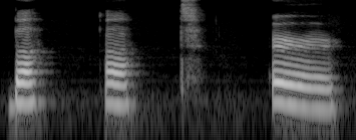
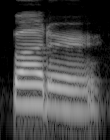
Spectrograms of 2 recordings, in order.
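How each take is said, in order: First: BUTTER split into b, u, t, er with gaps; sounding out. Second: Said in the usual way. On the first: Shown as a demonstration. Teacher leading the student through butter, sounding out. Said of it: "Say the sounds with me". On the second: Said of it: "you will say the whole word".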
